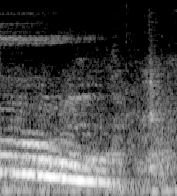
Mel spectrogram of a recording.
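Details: Luoluo, a pet Alaskan Malamute, makes a brief tonal woo that slides steadily downward in pitch and fades within a second.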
